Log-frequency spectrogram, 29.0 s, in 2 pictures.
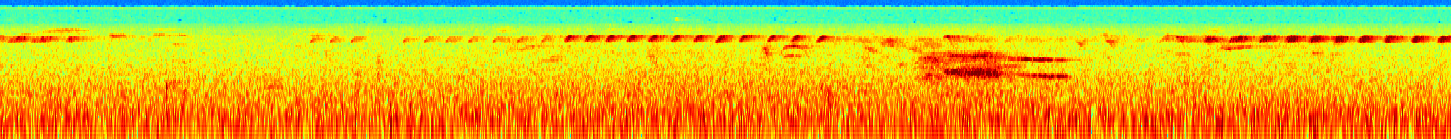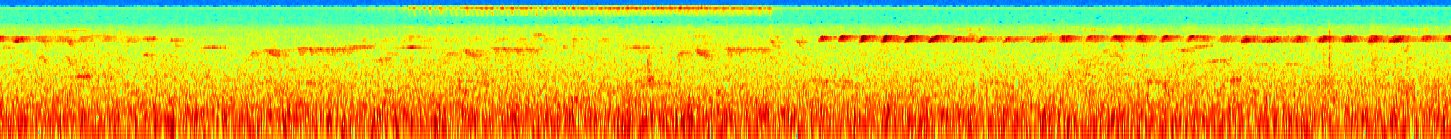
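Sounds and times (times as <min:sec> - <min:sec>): rooster crowing faintly: 0:09.1 - 0:10.8.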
